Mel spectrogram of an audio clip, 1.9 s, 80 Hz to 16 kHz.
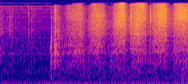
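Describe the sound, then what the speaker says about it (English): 220-grit sandpaper rubs back and forth on a wooden edge in quick, soft rhythmic strokes, close by and fairly quiet. "we'll take some 220 grit sandpaper and do a little bit of sanding to sort of soften this edge"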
